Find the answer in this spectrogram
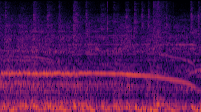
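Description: Live concert sound: a single high, steady electric-guitar feedback tone held through an amplifier, bending down in pitch just before it stops near the end, over a low rumble from the stage.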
